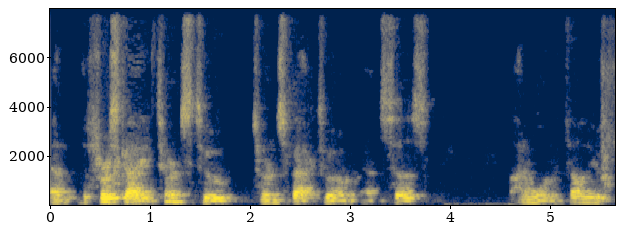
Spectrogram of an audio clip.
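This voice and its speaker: A man's medium-pitched, somewhat breathy voice, dark and mellow in tone, at a fairly slow pace with ordinary pitch variation and big swings in loudness. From Hungary. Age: 70s. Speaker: professor. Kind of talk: speech at a celebration. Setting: room with live audience. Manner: hesitant with repeated words.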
